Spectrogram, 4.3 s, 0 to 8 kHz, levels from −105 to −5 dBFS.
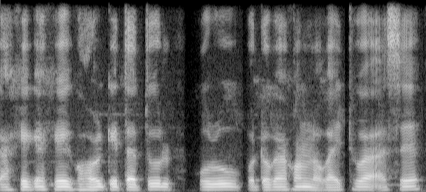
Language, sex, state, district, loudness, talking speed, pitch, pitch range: Assamese, male, Assam, Sonitpur, -19 LUFS, 110 wpm, 115 Hz, 110-120 Hz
